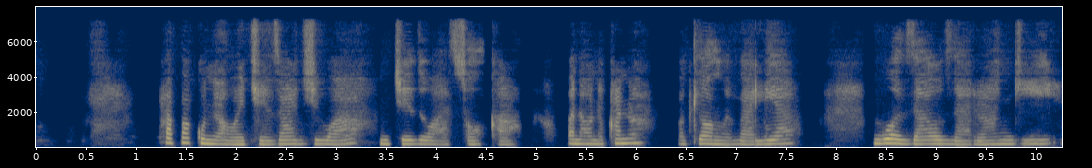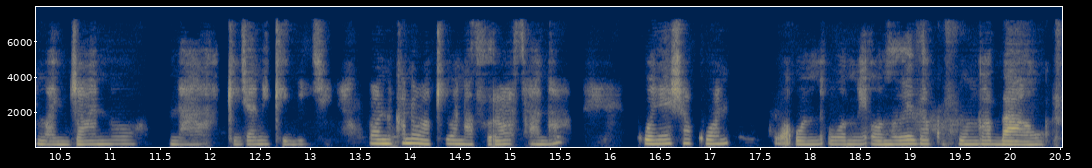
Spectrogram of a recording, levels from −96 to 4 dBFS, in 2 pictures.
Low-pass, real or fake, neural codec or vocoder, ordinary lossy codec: 7.2 kHz; fake; codec, 44.1 kHz, 2.6 kbps, DAC; MP3, 64 kbps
